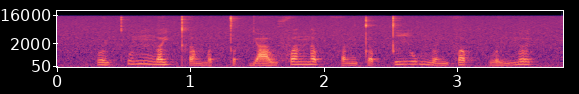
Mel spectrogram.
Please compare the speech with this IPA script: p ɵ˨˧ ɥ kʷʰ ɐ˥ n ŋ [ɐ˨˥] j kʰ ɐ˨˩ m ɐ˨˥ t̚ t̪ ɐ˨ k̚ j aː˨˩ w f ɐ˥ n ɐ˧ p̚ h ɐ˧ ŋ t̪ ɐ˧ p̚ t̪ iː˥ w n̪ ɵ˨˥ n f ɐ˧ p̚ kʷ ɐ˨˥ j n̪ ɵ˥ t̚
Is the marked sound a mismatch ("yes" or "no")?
yes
